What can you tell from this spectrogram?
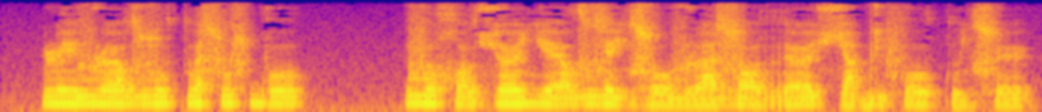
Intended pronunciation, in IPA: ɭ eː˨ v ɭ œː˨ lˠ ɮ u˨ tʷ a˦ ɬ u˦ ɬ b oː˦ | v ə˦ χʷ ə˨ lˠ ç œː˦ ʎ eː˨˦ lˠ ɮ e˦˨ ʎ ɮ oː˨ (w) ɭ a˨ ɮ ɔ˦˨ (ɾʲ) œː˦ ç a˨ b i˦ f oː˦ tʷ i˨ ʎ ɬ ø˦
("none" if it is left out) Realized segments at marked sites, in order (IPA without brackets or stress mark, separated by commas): v, r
